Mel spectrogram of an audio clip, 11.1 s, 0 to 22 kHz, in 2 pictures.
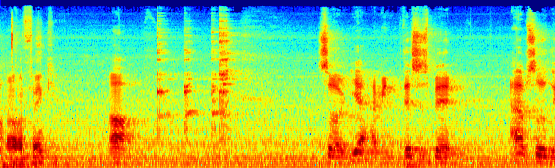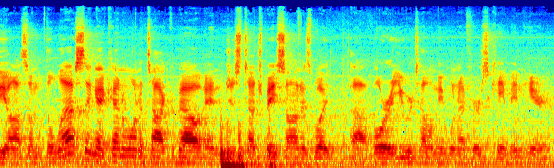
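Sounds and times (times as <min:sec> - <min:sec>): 
speech: 0:00.1 - 0:01.5, 0:03.2 - 0:11.0
glasses clinking in a toast at a brewery: 0:01.6 - 0:02.4.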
